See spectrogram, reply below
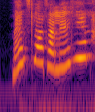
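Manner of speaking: shrill, very high, very loud astonished cry. Narrating a story, a girl exclaims to a boy in the schoolyard, astonished. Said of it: "rief sie erstaunt aus".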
